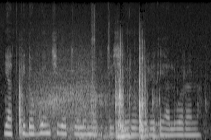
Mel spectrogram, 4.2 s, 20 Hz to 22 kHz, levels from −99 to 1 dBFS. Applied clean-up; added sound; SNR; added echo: none; Sliding door; -1 dB; none.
